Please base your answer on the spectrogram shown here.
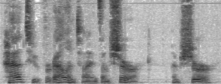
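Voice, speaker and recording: A woman voicing a gentle, friendly male doctor in a read-aloud story, making easygoing small talk. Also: low voice, lively intonation, slow pace, a little hiss or hum.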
